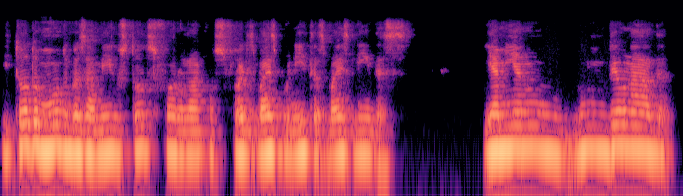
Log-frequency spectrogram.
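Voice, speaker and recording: A man's voice: fairly high pitch, fairly even intonation, normal speed, vocal fry, dark tone, distant mic. A man voicing a poor, shy young boy in a plaintive, slightly raised voice. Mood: sad. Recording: roomy echoey room.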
